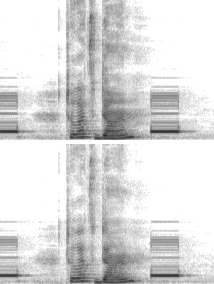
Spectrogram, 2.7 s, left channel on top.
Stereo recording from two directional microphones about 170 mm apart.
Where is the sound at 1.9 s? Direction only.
30° left (ahead or behind).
